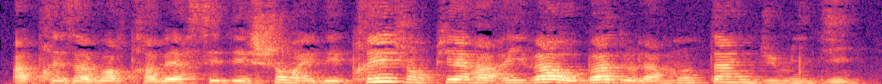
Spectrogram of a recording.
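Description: A woman's voice: medium pitch, expressive, brisk. Woman reading a tale, roomy echo. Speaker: storyteller. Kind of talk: storybook narration.

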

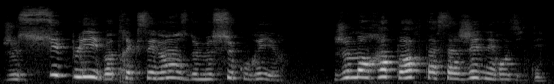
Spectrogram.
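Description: A woman's voice: high-pitched, unhurried, echoey room, voice pushed up. A woman voicing a humble, timid male miller who pleads and stammers before a powerful spirit in a storybook. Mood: pleading. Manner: stammering, deferential.

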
